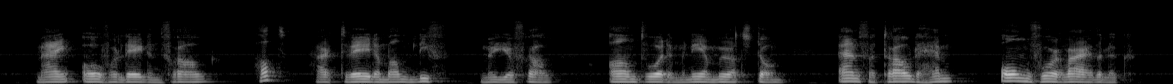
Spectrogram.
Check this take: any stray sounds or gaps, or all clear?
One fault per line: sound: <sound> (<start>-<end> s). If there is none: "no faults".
no faults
